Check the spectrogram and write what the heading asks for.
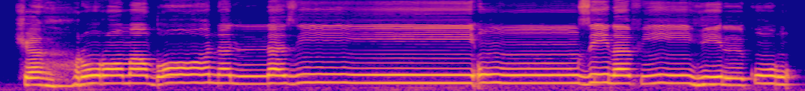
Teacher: Pada kata ramadanalladzi unzila terdapat mad bertemu hamzah bukan dalam satu kata ini dinamakan mad munfasil maka harus dibaca panjang selama empat atau lima harakat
